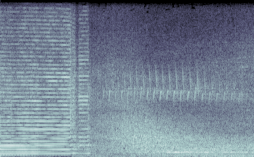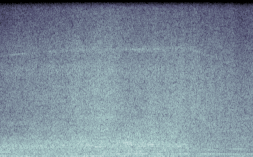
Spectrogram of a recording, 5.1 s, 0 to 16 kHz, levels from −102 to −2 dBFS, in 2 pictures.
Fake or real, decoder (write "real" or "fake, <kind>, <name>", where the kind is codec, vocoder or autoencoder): real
